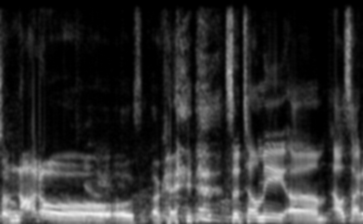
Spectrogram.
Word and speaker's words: Donatos: But back to Donatos. I still can't pronounce Donatos. Do not say Donato. Yeah, I feel like I've heard it on radio ads. It's like Donatos. Donatos.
